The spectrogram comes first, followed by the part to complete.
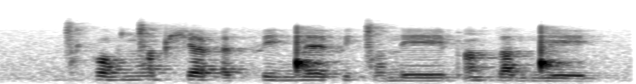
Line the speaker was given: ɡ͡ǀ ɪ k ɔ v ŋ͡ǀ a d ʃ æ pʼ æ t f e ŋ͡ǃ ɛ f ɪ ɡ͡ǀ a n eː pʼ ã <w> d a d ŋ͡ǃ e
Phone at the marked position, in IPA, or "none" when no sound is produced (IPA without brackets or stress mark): v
